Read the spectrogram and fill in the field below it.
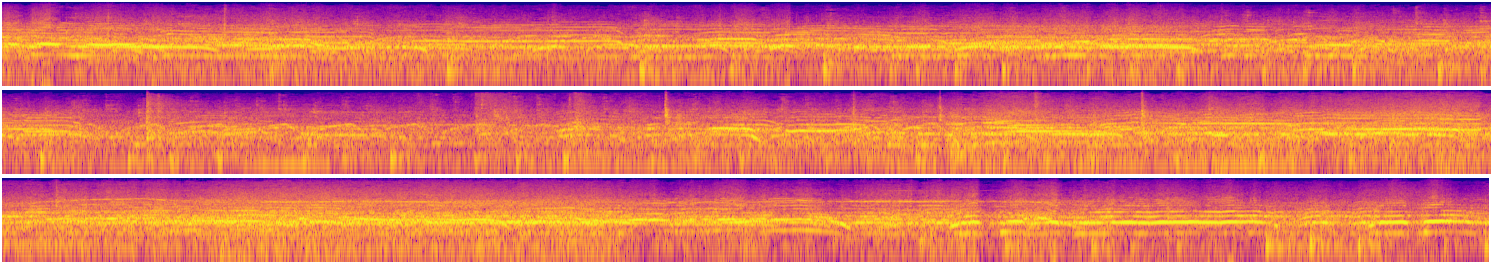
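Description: A crowd of protesters shouts outdoors.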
